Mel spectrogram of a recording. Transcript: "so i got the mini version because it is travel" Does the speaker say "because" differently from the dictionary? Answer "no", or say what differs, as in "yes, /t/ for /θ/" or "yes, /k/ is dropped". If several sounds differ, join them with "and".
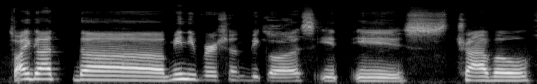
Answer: yes, /s/ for /z/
